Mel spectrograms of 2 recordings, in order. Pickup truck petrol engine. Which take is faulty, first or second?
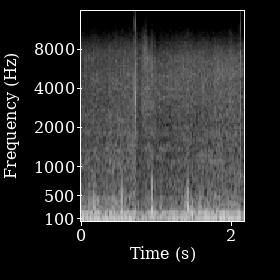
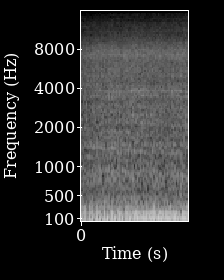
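second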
